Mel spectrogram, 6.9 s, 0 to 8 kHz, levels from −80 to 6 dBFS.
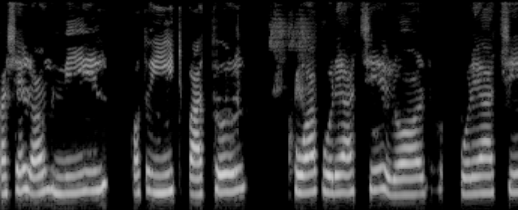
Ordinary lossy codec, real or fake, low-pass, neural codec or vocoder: none; real; none; none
